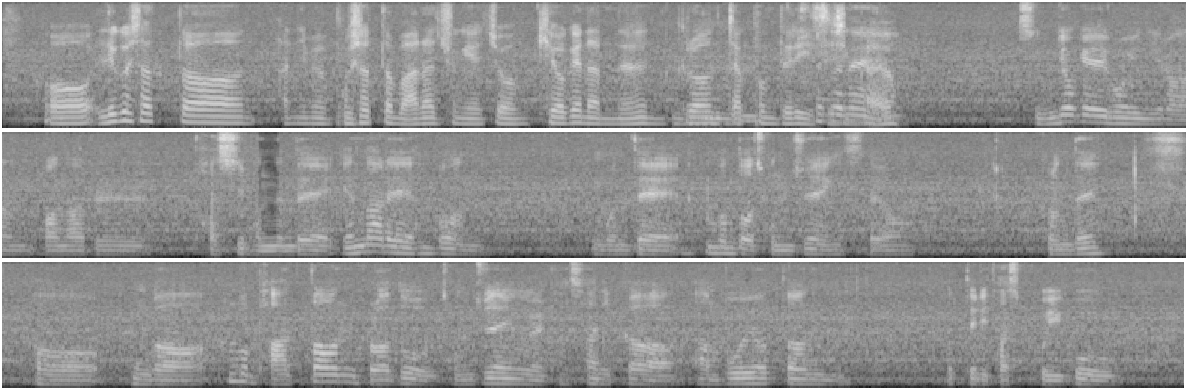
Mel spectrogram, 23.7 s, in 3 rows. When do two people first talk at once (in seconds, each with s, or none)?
4.5 s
